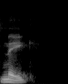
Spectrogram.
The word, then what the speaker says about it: Snyk: It is pronounced Snyk and it stands for, so now you know, think of Snyk, Snyk. Some people in Europe call it Snyk, but yeah.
